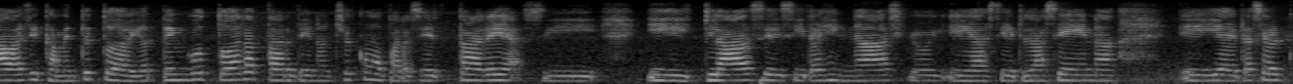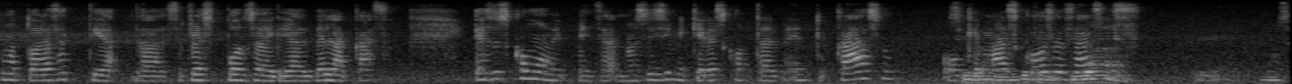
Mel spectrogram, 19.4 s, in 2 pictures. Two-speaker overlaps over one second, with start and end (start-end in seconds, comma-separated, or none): 16.8-18.2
